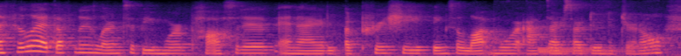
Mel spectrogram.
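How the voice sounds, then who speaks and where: At a fairly quick pace and with hardly any pauses, a woman talks in a very deep, low pitch with ordinary pitch variation, amid noticeable background noise and audible room echo. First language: Cantonese. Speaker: lifestyle vlogger. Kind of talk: casual vlog monologue. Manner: chatty, informal.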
